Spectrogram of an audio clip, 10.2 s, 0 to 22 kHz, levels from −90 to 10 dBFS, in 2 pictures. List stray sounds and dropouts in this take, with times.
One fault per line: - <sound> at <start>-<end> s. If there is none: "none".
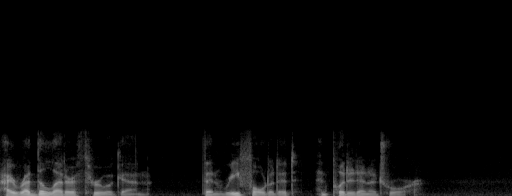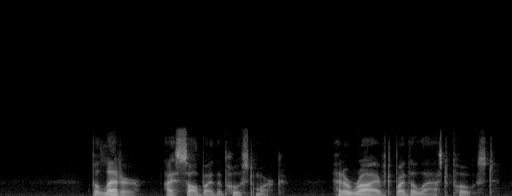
none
